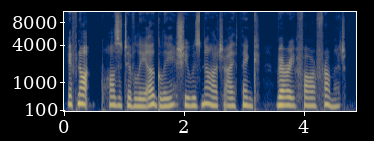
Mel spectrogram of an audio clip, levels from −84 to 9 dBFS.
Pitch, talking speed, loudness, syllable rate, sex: 215 Hz, 160 wpm, -19 LUFS, 4.5 syllables/s, female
